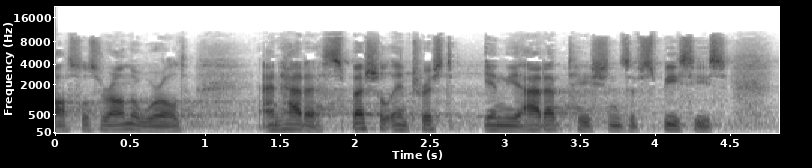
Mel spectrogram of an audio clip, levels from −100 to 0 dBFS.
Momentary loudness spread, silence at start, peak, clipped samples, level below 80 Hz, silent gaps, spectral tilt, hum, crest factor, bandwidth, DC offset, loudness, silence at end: 8 LU; 0 s; -4 dBFS; under 0.1%; -68 dBFS; none; -3 dB/octave; none; 22 dB; 11 kHz; under 0.1%; -24 LUFS; 0.05 s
